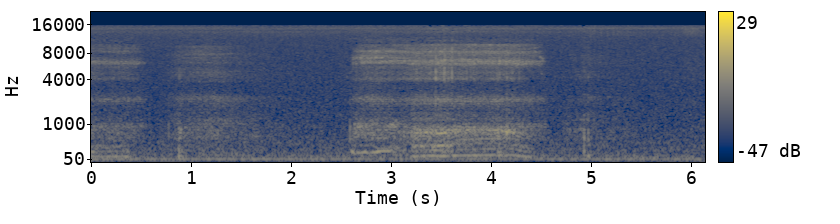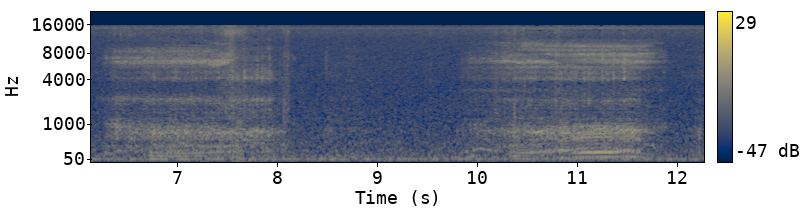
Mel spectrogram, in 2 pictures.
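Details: Snoring from a sleeping Asian woman: slow, rough snores about every four seconds, roughly 16 a minute, over a steady low room hum.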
